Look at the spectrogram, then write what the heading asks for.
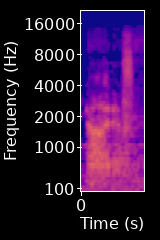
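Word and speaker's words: Gaev: Wow, that's a way to spell that. G-A-E-V. Gaive.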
